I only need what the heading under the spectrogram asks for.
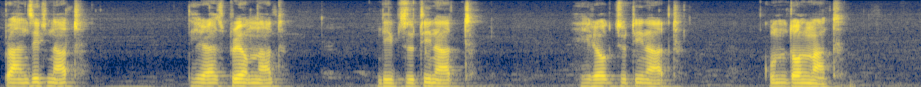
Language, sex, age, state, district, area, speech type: Assamese, male, 18-30, Assam, Sonitpur, rural, spontaneous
